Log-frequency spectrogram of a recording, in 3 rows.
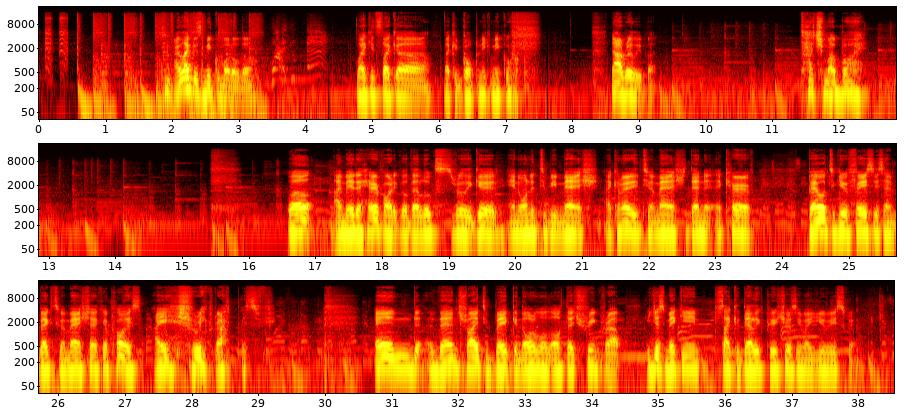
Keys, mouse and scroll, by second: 0.0-38.5 drag.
